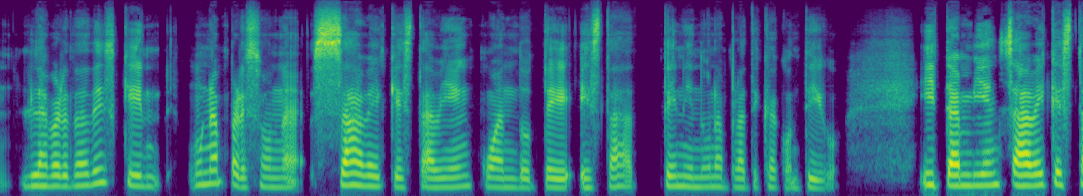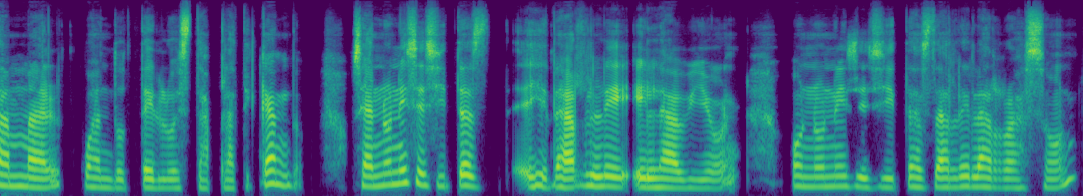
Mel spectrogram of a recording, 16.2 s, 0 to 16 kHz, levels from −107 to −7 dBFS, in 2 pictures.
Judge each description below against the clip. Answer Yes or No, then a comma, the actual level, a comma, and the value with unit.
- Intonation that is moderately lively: Yes, average, 3.1 semitones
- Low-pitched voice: No, medium, 185 Hz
